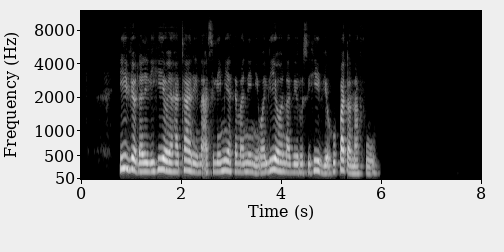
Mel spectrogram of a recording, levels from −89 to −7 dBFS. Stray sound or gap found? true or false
false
